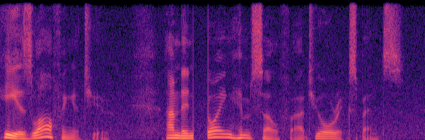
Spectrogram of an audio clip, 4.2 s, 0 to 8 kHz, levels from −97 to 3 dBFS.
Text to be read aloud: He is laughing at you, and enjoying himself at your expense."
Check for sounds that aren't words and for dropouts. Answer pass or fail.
fail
